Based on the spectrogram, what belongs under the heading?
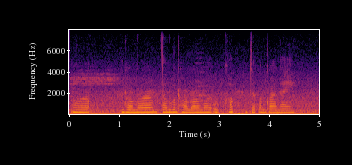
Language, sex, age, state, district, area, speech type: Assamese, female, 18-30, Assam, Golaghat, urban, spontaneous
